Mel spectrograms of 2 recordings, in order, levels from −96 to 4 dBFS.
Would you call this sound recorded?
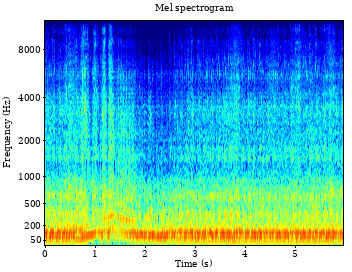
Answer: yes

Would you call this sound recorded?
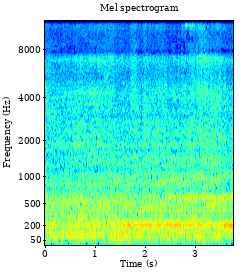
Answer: no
